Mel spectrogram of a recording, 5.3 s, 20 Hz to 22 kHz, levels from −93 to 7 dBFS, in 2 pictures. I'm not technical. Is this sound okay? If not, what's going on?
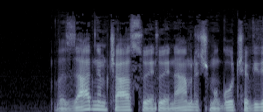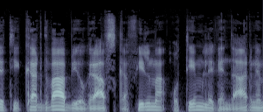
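No. This speech has repeated frames: at 1.56 s a 157 ms chunk of the recording was stored twice, so that bit plays again, causing a brief stutter.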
